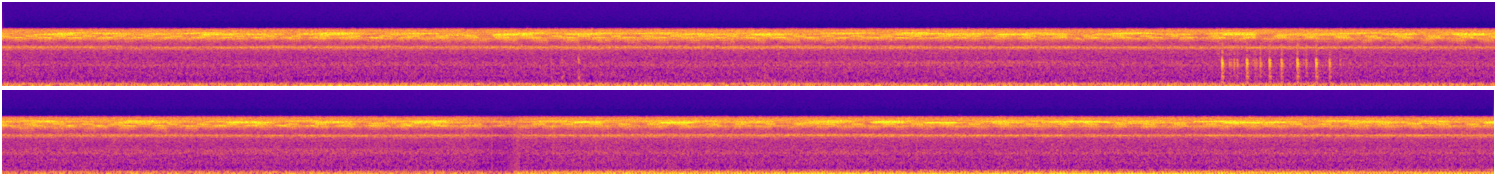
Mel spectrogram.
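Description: Crickets chirping in a steady, pulsing night chorus, with a low rumble underneath that steps up louder about two-thirds of the way through. A brief run of rapid ticks sounds about twelve seconds in.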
